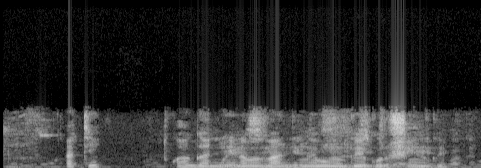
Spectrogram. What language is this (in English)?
Kinyarwanda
